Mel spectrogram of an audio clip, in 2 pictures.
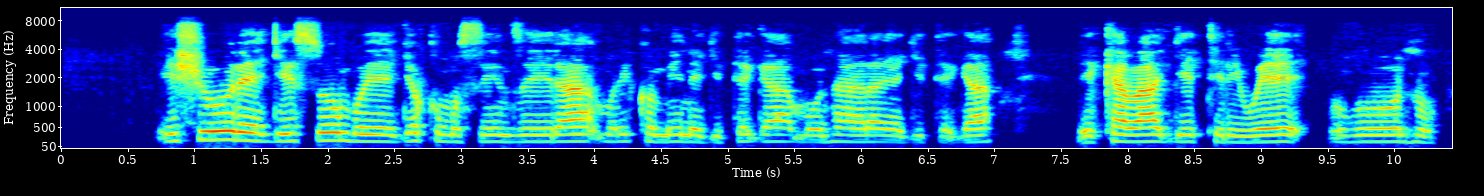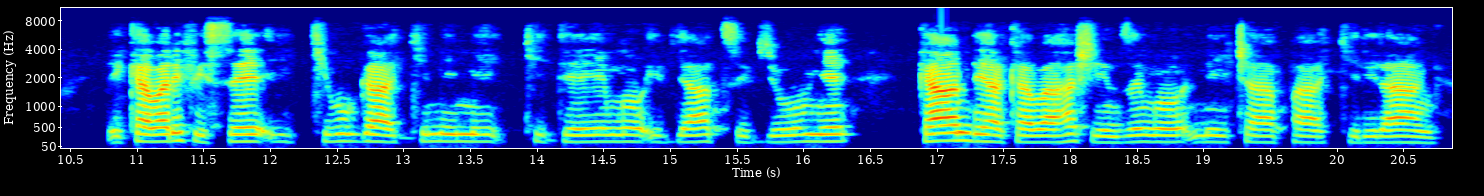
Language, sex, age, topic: Rundi, male, 36-49, education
